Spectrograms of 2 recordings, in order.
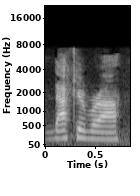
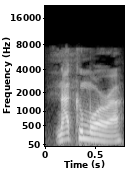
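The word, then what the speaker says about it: Nakamura: is the IWGP Intercontinental title match between shizuki nakuma um I butchered the out last name nakura yeah nakura there you go yeah is uh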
